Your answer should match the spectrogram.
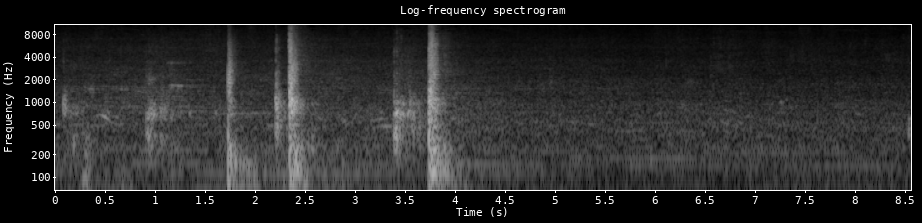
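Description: Padel rally: a run of sharp hits as the ball is struck back and forth, about five in under three seconds, the loudest two about halfway and near the middle of the run's end; after that only a steady background hum.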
